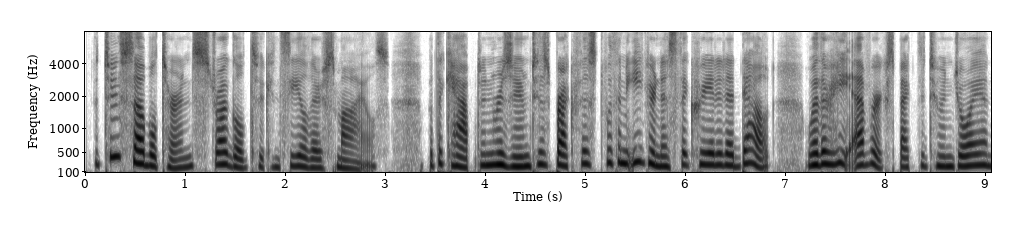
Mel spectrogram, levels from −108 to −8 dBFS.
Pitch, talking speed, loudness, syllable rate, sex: 220 Hz, 185 wpm, -19 LUFS, 5.7 syllables/s, female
